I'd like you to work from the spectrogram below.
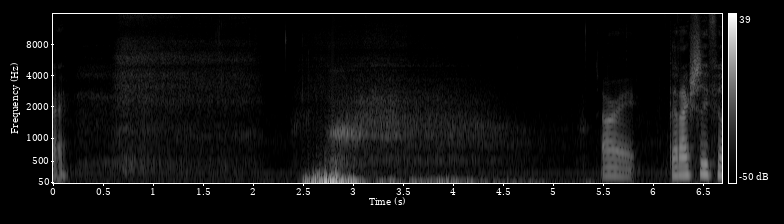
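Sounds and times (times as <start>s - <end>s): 
speech: 0.0s - 0.4s, 5.5s - 6.6s
deep breath in and out: 0.3s - 5.0s.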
